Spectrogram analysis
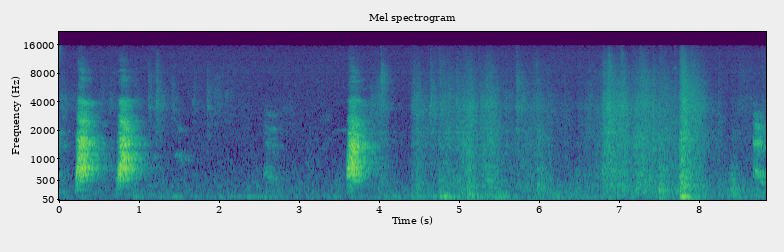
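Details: Blenheim Cavalier King Charles Spaniel puppies, 12 days old, from a litter of five born on New Year's 2023, giving a few short squealing cries at irregular intervals with quieter fussing and low rumbles between.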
